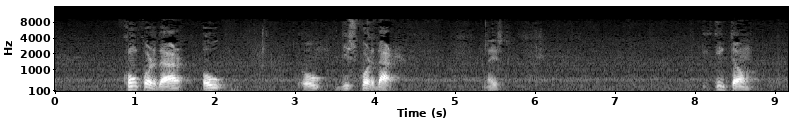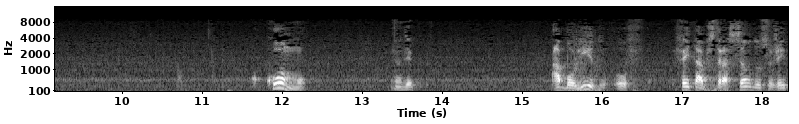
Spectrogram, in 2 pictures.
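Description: An elderly man speaks slowly and calmly into a microphone, with long pauses.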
